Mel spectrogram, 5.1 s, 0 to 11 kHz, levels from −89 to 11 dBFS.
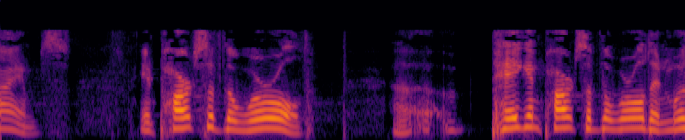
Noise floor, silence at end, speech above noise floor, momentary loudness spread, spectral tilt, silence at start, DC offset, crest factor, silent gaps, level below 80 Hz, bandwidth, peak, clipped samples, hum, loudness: -66 dBFS; 0 s; 41 dB; 21 LU; -10 dB/octave; 0 s; under 0.1%; 20 dB; none; -66 dBFS; 5.8 kHz; -6 dBFS; under 0.1%; none; -24 LUFS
